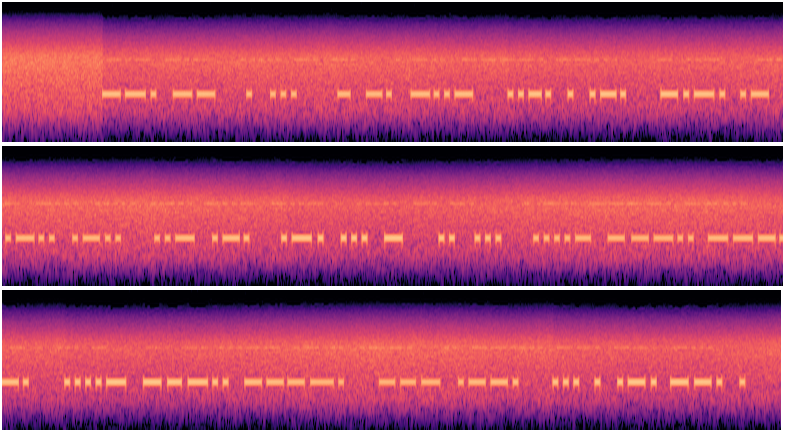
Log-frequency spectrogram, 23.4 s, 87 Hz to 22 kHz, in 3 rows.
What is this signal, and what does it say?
Morse code, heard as a keyed tone, hand-sent with a bug key, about 23 wpm, 590 Hz, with radio static and a weaker station near 2250 Hz. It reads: GM ES TNX FER CALL UR RST IS 489 489 OP SERGE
